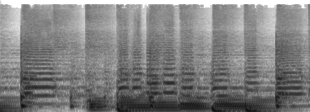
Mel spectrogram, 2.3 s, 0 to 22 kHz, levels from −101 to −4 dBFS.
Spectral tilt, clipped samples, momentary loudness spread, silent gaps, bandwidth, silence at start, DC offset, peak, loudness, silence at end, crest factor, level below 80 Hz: -6 dB/octave; under 0.1%; 7 LU; none; 19 kHz; 0 s; under 0.1%; -4 dBFS; -17 LUFS; 0 s; 12 dB; -26 dBFS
